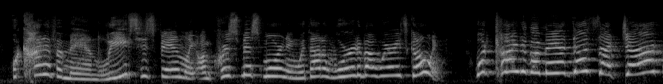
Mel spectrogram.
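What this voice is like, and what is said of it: Yelling angrily. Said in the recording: “stop yelling”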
